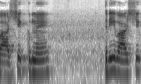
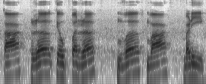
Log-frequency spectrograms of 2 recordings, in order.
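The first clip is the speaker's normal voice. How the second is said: slow spelling out; much slower than usual. Shown as a demonstration. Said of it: "spelling out slowly".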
